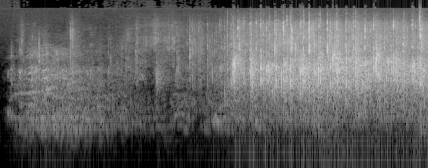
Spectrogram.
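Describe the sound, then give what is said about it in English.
A crowd applauds steadily, the clapping swelling noticeably louder and denser partway through, with faint laughter and chatter mixed into the dense patter. “You guys got to stop clapping.”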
